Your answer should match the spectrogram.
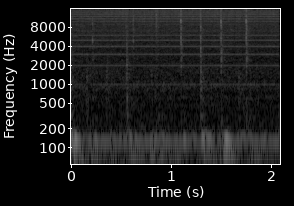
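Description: A few faint, scattered ticks of a stylus tapping and dragging on a drawing tablet while writing, over a steady low hum.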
